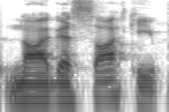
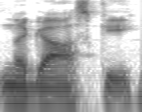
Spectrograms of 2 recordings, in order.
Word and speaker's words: Nagasaki: I heard Nagasaki pronounced Nagaski.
